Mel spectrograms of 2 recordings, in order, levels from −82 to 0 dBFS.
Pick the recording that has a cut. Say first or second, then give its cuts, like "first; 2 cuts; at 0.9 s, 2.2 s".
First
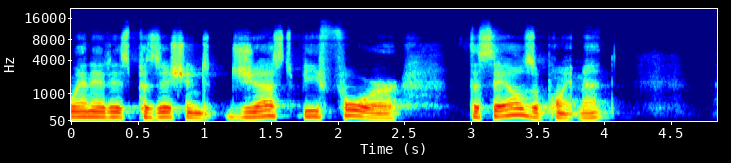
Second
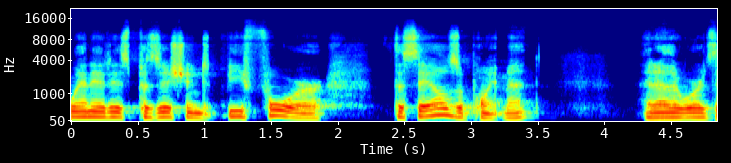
second; 1 cut; at 1.1 s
